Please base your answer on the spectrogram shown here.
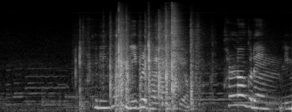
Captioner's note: another breaking sound sorry guys ㅠㅠ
